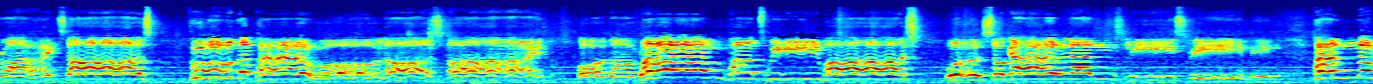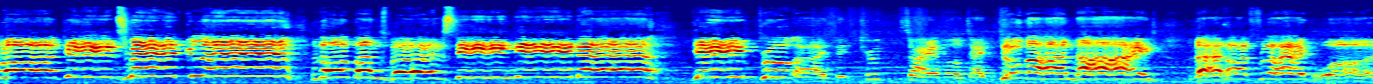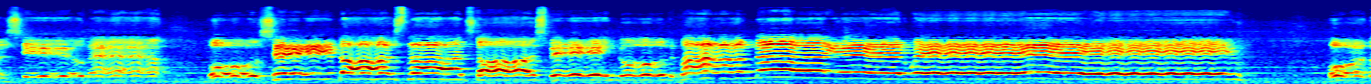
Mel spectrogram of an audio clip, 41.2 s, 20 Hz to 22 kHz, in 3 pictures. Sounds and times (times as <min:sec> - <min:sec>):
Male singing: 0:00.0 - 0:40.0, 0:40.7 - 0:41.1.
